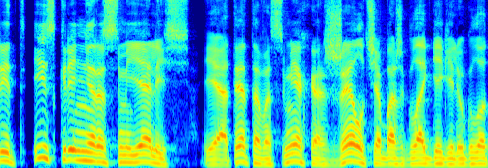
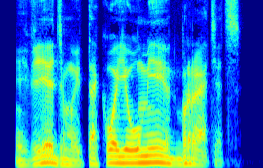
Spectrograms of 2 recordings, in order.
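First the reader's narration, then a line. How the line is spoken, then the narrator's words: Through gritted teeth, nauseous. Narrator (Russian): процедил сквозь зубы Гегель, пытаясь совладать с вернувшейся тошнотой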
